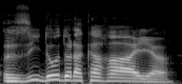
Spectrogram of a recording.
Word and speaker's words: Zidodelakaraye: Est-ce qu'on dit bien Zido de la Caraï? Ça va très bien passer.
